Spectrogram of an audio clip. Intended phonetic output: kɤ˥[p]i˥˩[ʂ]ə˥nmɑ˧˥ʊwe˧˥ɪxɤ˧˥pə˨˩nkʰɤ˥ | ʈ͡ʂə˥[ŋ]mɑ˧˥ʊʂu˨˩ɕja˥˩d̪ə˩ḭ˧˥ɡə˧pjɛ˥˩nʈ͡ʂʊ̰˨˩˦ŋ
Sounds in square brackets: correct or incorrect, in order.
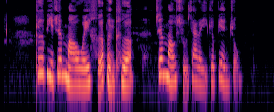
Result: correct, incorrect, incorrect

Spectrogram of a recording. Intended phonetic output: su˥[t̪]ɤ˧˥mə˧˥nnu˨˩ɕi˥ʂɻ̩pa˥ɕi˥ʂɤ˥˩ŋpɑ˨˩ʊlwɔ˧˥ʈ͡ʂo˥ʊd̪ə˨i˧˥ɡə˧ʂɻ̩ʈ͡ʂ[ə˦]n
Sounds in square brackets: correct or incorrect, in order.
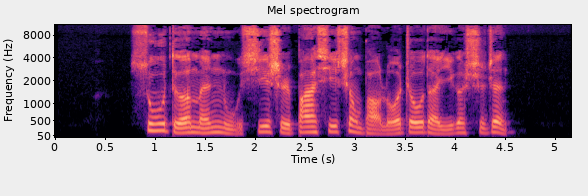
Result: correct, incorrect

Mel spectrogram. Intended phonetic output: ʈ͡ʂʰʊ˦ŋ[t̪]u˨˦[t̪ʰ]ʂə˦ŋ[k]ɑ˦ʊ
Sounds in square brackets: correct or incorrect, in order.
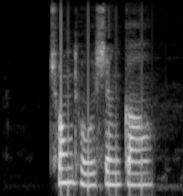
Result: incorrect, incorrect, correct

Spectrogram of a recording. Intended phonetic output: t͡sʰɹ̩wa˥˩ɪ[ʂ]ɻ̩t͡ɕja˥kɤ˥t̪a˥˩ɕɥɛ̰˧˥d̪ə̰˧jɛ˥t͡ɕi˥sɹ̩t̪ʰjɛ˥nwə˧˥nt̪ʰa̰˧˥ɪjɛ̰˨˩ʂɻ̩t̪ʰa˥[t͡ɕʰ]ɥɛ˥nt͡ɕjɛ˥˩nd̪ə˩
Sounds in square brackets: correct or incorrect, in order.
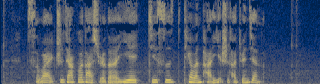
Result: incorrect, incorrect

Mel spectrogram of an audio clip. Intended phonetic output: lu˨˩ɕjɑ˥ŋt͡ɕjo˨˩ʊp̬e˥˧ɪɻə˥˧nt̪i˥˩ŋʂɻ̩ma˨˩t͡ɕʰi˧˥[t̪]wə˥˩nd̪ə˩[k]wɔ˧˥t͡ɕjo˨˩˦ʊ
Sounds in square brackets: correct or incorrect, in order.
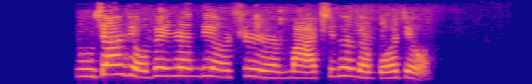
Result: correct, correct

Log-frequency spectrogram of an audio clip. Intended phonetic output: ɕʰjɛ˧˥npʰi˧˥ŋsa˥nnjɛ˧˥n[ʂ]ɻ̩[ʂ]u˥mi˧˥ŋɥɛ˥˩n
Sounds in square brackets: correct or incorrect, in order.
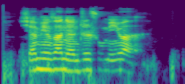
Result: incorrect, correct

